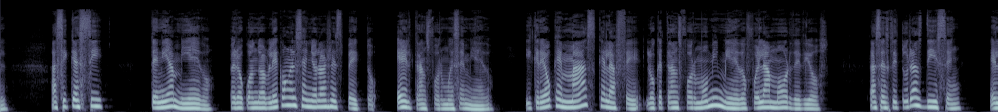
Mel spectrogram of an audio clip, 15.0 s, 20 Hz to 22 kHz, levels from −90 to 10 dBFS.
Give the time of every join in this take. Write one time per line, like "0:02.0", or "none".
none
